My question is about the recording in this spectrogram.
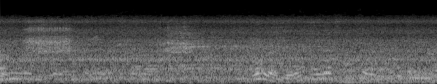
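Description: Steady background noise, like outdoor ambience or a fan, with faint distant voices.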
